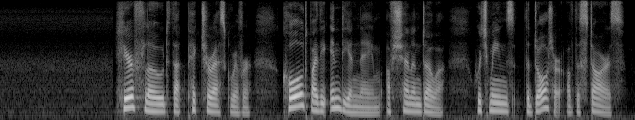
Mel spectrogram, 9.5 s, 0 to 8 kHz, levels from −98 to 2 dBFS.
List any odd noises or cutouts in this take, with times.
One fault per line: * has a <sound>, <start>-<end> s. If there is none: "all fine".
all fine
